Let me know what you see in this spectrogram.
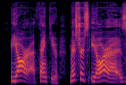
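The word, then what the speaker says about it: Eira: Iara. Iara, thank you.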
